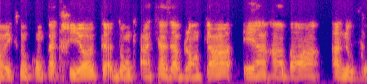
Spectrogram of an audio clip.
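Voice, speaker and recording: The speaker is a man. His pitch is fairly low. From Tunisia. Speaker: politician, parliamentary candidate. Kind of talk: political debate.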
